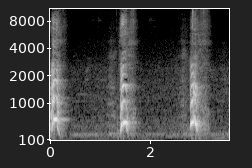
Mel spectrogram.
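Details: Alaskan Malamute in an argumentative, "talking" mood gives three separate harmonic woof-like vocalizations, roughly one every 1.4 seconds, with quiet pauses and a faint low hum in between.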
